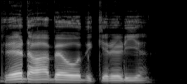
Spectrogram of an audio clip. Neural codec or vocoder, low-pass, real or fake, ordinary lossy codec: none; none; real; none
